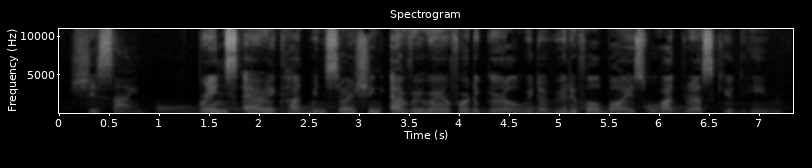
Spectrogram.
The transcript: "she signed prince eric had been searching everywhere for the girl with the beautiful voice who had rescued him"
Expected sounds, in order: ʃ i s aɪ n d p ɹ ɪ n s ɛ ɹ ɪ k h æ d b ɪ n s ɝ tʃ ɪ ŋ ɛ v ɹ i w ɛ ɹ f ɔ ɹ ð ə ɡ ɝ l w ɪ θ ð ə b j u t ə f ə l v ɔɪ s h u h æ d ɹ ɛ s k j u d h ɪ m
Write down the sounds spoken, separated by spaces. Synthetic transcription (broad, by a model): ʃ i s aɪ n d p ɹ ɪ n s ɛ ɹ ɪ k h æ d b ɪ n s ɝ tʃ ɪ ŋ ɛ v ɹ i w ɛ ɹ f ɔ ɹ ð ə ɡ ɝ l w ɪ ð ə b j u t ə f ə l b ɔɪ s h u h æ d ɹ ɛ s k j u d h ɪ m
